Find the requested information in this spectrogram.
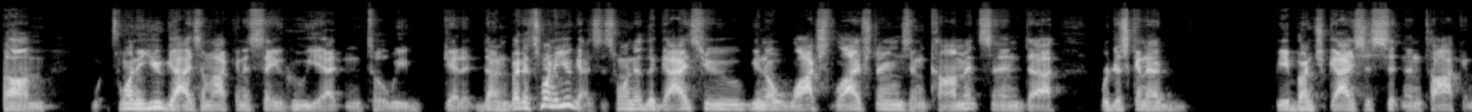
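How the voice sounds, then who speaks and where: A man with a Minnesotan accent, a medium pitch, ordinary pitch variation, a bright, sharp tone, a fairly quick pace and big swings in loudness, in a very clean recording with a silent background. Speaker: gear company owner, livestream host. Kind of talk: casual live stream chat. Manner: casual, filler-heavy.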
